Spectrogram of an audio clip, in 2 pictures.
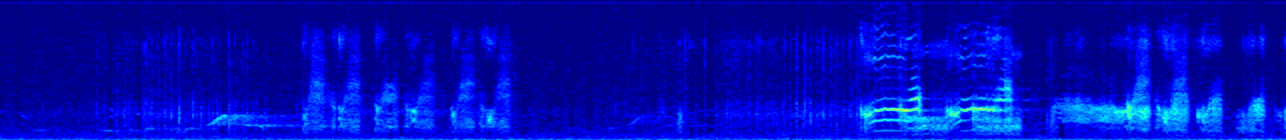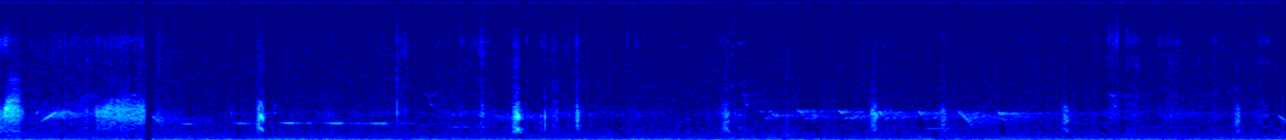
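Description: Wild birds calling. There are a few short chirps about a second in, then a louder run of wavering calls around five to six seconds in. Scratchy chatter follows, then scattered faint chirps over a low hiss.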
